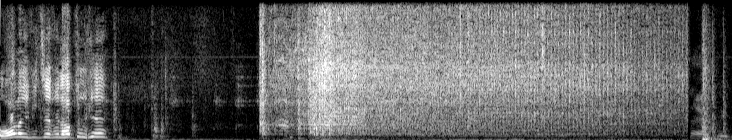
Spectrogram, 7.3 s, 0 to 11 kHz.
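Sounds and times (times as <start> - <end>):
speech: 0.0 - 1.2
worn oil-leaking car engine cranking, revving and idling roughly: 2.5 - 6.9.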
